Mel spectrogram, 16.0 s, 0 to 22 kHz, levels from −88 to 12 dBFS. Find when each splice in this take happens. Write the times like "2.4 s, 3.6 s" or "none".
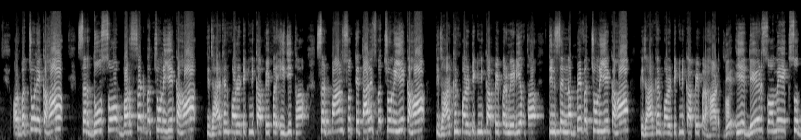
14.5 s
